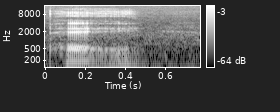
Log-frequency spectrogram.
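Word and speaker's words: Pei: name i believe is pay it's okay how's this it's spelled p-e-i but yeah it's pronounced pay okay books going or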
